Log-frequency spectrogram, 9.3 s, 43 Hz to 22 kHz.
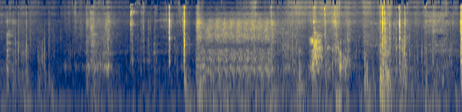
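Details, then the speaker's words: MGB GT found after 20 years in hibernation, first start on choke: engine catches into an uneven stumbling fast idle with lumpy beats, sounding very rich but smoothing out a bit with good oil pressure; rough lumpy running. "Okay, she's smoothing out a bit. Good oil pressure. It's the important one. Sounds really lumpy."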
